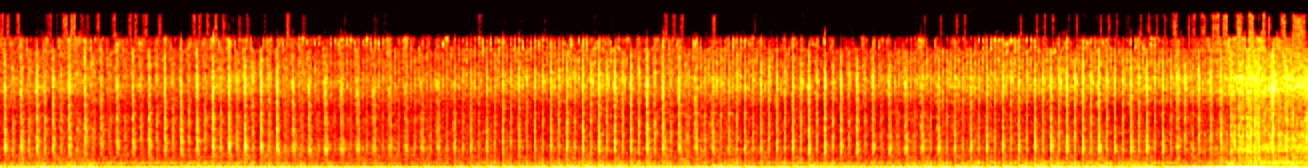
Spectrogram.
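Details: Mitsubishi Evo IX at idle making a loud, fast, steady tick around three per second, clear over the engine hum, that started suddenly; owner suspects lifters, not confirmed.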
